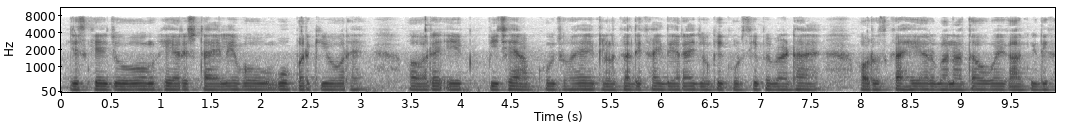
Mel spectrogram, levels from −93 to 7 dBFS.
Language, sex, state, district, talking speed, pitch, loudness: Hindi, male, Bihar, Saran, 225 wpm, 115 Hz, -21 LUFS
